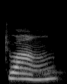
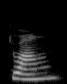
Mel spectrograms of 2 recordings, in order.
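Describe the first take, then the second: No difference in how they are said.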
